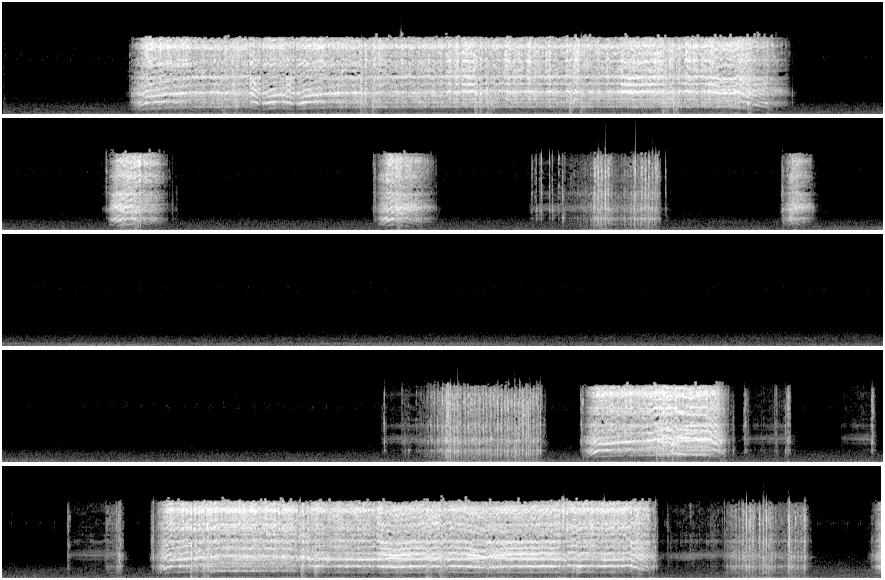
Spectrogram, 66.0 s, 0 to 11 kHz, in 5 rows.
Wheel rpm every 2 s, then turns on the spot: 10, 160, 180, 200, 200, 80, 0, 20, 0, 20, 0, 10, 0, 0, 0, 0, 0, 0, 0, 0, 0, 0, 0, 20, 140, 20, 0, 70, 180, 160, 160, 40, 30.
22-24 46-48 50-52 62-64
